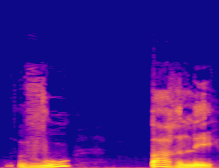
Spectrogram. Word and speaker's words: parlez: All right, let's see now for vous, vous parlez. Okay, remember a Z, when you combine them together, you get the sound E. Vous parlez.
